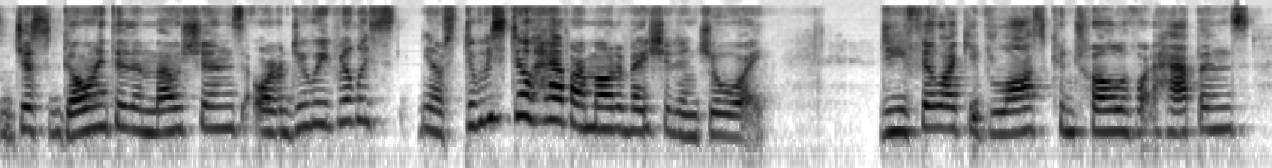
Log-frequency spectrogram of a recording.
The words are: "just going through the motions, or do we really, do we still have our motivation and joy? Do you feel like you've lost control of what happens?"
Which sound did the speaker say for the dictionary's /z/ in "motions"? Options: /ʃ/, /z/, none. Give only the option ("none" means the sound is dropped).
/z/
